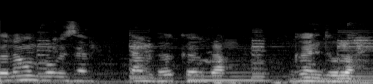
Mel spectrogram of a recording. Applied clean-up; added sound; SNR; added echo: none; Electric guitar; 9 dB; none.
